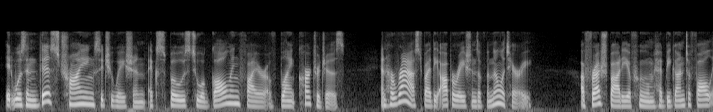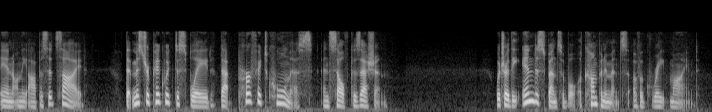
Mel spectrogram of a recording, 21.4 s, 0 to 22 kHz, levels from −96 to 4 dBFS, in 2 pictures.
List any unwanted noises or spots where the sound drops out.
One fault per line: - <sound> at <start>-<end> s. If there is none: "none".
none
